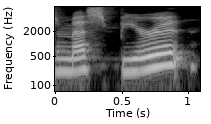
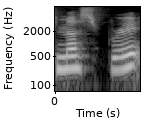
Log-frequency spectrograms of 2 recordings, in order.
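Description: First: It is said like 'Mess Spirit', with 'spirit'. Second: It is said as 'Mesprit', without 'spirit'. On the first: The speaker calls it wrong. "I always thought was Mess Spirit" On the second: The speaker calls it right. "but it's Mesprit"

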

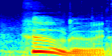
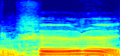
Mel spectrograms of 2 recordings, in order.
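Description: First: Its pitch pattern matches the word Kyushu. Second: Its pitch pattern differs from the word Kyushu. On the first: The speaker calls it right. "公式での正しい読み方は九州に近いっていう感じで" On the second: The speaker calls it wrong. "今私Hulu って言ってますけど"

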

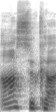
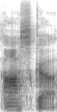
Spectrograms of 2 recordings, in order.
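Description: First: The name is said with an English-style pronunciation. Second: The name is said with a Japanese-style pronunciation. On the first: The speaker calls it wrong. "It's not Asuka" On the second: The speaker calls it right. "It's Asuka"

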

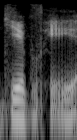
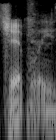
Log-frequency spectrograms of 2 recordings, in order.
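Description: First: The name is pronounced the Italian way. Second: The name is pronounced the Japanese way. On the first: "technically the Italian word it's taken from would be Ghibli" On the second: "the official Japanese pronunciation, is Ghibli"

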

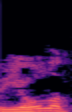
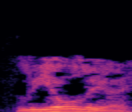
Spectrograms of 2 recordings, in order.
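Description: First: The name ends in a plain 'la' sound. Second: The name ends in an added 'lia' sound. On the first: The speaker calls it right. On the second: The speaker calls it wrong.

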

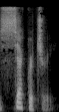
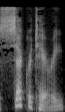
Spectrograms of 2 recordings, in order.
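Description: First: The ending is reduced to a short 're'. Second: The ending has a full 'airy' vowel. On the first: "from ary to just re" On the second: "shortened that suffix from ary to just re"

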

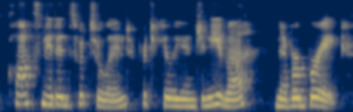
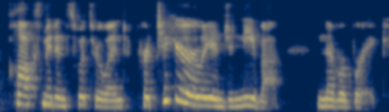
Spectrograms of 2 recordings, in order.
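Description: First: The middle phrase has short, light pauses around it. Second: The middle phrase has longer, sharper pauses around it. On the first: The middle phrase is set off with commas. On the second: The middle phrase is set off with em dashes.

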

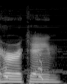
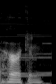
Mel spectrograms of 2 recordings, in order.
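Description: First: It is said with the standard pronunciation. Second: It is said with the local pronunciation. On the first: The speaker calls it wrong. "if you say Hurricane, they correct you" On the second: The speaker calls it right. "everyone around there pronounces it Hurricane"

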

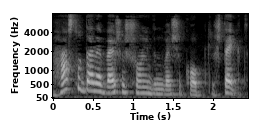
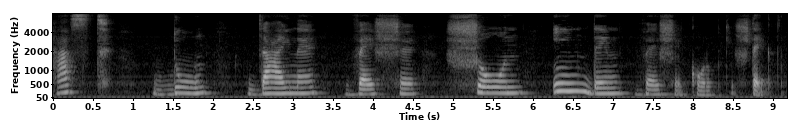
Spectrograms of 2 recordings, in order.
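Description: First: It is said at natural conversational speed. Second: It is said slowly and carefully.

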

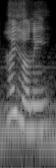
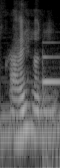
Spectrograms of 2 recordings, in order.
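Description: First: It is said in a plain friendly tone. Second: It is said in a flirtatious, romantic tone.

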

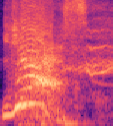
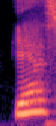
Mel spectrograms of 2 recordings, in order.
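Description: First: The word is said in an exaggerated, dramatic way. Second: The word is said in a plain, ordinary way. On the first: This is the unexpected delivery the actor chose. "there's no way the context is written to the tone he says it" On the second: This is the delivery the script would suggest. "you'd think he'd be like"

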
